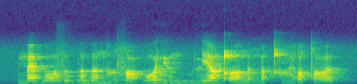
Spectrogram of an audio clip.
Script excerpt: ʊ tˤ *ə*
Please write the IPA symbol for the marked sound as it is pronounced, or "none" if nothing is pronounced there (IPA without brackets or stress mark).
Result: ə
